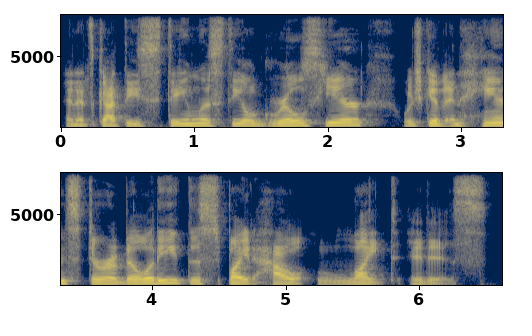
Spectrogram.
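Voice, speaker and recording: A man's voice: mid-range voice, expressive, unhurried. A man hosting a tech video, walking through a product demo with enthusiasm and repeating his points for emphasis. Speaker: tech reviewer.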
